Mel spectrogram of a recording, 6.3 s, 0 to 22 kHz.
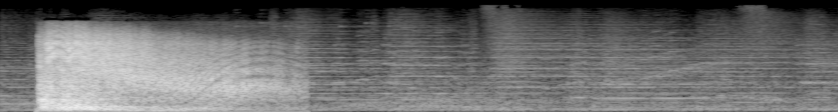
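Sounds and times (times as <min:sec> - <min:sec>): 
loud gunshot with sharp explosive crack and rumble: 0:00.3 - 0:02.3.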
